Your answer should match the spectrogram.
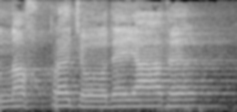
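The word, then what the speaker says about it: നഃ പ്രചോദയാത്: പവർഗാക്ഷരം വരുമ്പോൾ അവിടെ ഏതിന്റെ ഉച്ചാരണം വരണം? എഫിന്റെ ഉച്ചാരണം വരും. അപ്പൊ എങ്ങനെയാ ചൊല്ലേണ്ടത്? നപ്രചോദയാതെന്നല്ല, ദിയോ യോ നഫ് പ്രചോദയാത്.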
